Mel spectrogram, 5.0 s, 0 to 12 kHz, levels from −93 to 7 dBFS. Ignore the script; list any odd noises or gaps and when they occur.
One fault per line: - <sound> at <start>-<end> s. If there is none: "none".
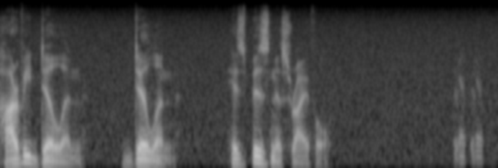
- laugh at 4.5-4.8 s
